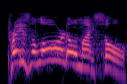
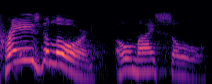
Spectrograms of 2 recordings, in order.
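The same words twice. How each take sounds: First: Preacher lifting the praise line up; proclaiming. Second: Slow, drawn out so the church can follow; slow praise line said with the congregation; slow call and response. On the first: Real, not acted. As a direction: call it out in praise. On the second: Shown as a demonstration. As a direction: lead them through it slowly. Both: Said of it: "Would you say that with me?".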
